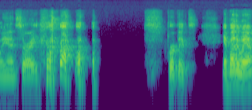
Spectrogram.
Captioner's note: laughs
